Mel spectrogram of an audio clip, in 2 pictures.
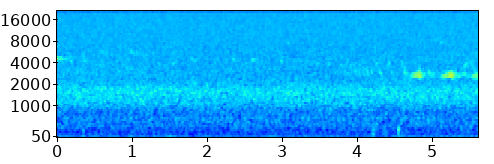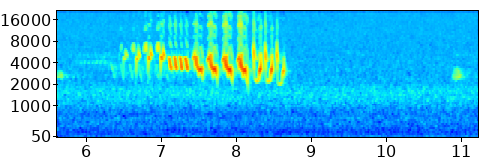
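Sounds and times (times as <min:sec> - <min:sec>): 
common chaffinch Fringilla coelebs singing: 0:06.4 - 0:08.7.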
